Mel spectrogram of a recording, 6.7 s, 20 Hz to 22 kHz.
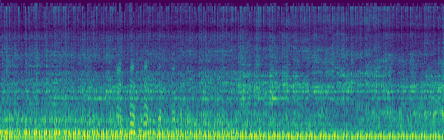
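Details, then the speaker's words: Husqvarna 254 zero-turn mower that sat a year, just fired up on a splash of gas with choke: steady low engine thrum with loose, uneven metallic chatter at idle; something loose rattling, suspected heat or muffler shield, apparently not mechanical failure. "Sounds like the heat shield is rattling. Something's rattling. But pretty bad rattle. I don't know what that rattle is. A muffler shield or something. Doesn't sound like a mechanical failure. Just sounds like something loose."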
